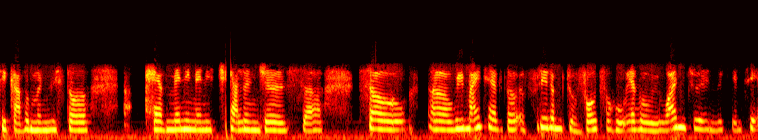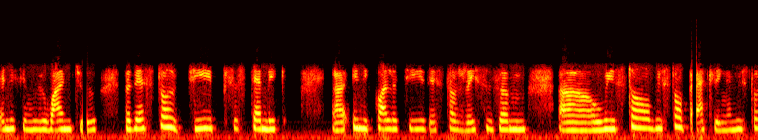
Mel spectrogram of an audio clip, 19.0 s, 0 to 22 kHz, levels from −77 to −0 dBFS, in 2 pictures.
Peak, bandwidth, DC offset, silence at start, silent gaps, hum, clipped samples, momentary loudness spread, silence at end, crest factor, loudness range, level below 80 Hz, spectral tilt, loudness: -4 dBFS; 4.2 kHz; under 0.1%; 0 s; none; none; under 0.1%; 11 LU; 0 s; 14 dB; 2 LU; -46 dBFS; -8 dB/octave; -19 LUFS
